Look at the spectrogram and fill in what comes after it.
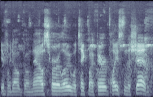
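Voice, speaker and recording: Using a put-on character voice at medium pitch, a man rattles along at a very fast pace. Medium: read story. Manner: brash, scoffing.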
